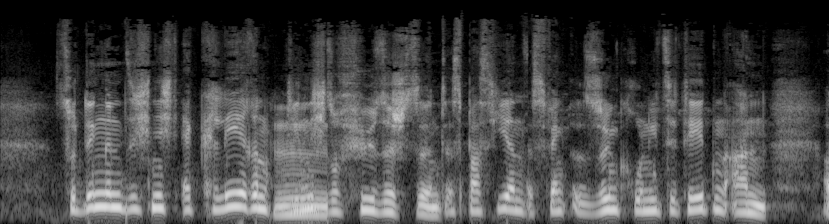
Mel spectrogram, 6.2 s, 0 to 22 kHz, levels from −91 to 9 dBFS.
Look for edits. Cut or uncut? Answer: cut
